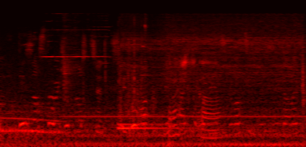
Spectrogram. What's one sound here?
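Bus doors hiss and clatter open.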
